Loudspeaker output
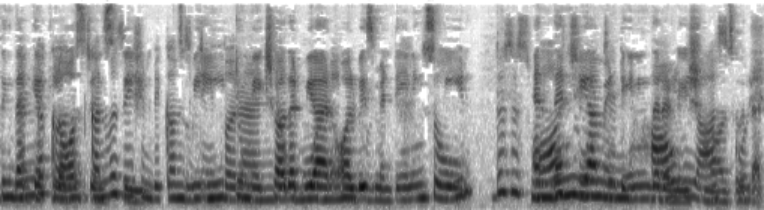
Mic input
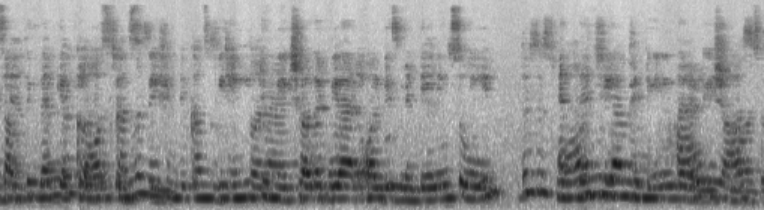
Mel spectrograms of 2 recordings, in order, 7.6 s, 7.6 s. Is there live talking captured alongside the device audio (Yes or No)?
No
